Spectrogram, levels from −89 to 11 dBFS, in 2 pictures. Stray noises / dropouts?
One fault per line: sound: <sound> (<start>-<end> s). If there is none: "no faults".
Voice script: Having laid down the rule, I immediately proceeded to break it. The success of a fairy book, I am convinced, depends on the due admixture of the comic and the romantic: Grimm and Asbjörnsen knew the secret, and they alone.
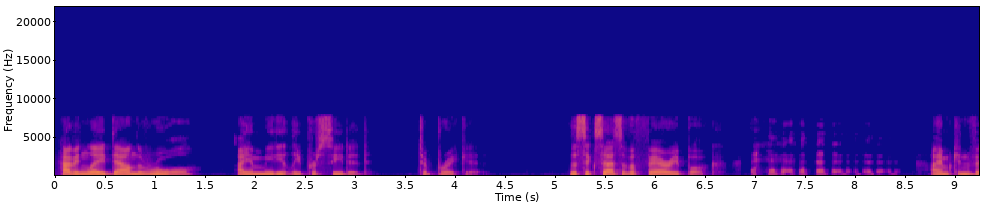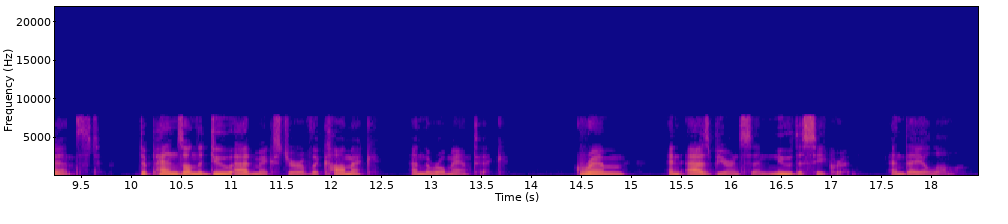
sound: laugh (6.9-8.5 s)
